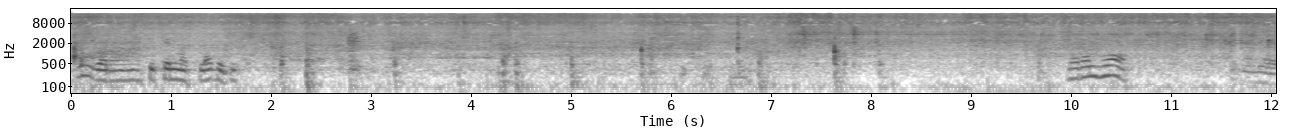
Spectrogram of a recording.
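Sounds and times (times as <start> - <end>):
chicken sizzling in a pan: 0.0 - 12.0
spoon scraping and knocking pan: 1.9 - 8.4.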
